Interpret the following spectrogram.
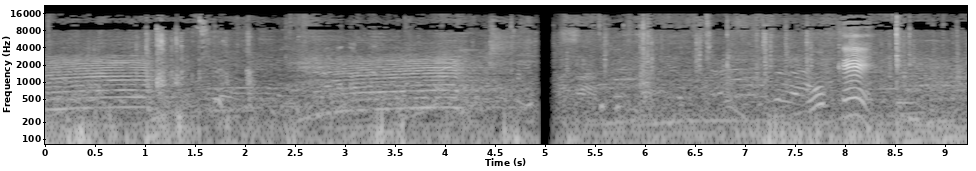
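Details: Cattle being unloaded from a truck, one said to be agitated, giving long low harmonic moos early on, then shorter bellows. People talk and shout throughout, with clatter in the background.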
